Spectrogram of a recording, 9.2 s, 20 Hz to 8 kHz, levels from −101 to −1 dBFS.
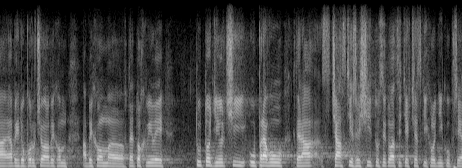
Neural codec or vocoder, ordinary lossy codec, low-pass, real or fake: none; Opus, 24 kbps; 7.2 kHz; real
